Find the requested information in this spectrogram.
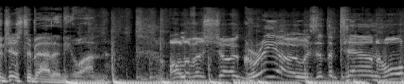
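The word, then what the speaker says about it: griot: it Grio I want to say G it it it is Grio many many times people have just said G it and I'm like that that's not it um just uh it's just G with a silent what does it mean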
